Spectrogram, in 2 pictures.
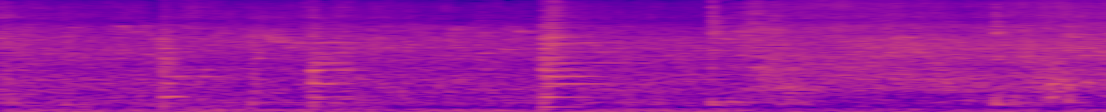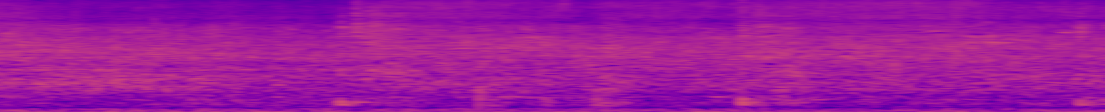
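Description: Already-fried potatoes go into a pan of frying masala for a Bengali chicken bhapa, giving a steady close sizzle broken by a few sharp clinks and scrapes of stirring, with no talking.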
